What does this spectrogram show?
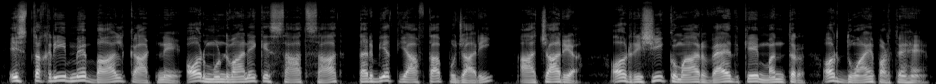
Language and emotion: Urdu, neutral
